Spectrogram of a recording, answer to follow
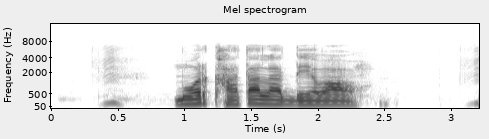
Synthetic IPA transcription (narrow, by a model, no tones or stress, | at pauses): moːɾkʰaːt̪aːlaːd̪eːwaːo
